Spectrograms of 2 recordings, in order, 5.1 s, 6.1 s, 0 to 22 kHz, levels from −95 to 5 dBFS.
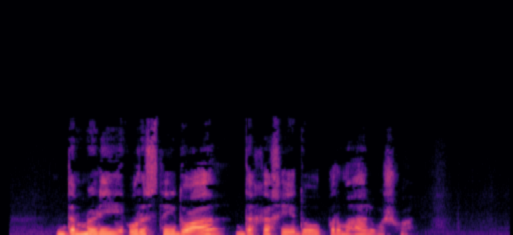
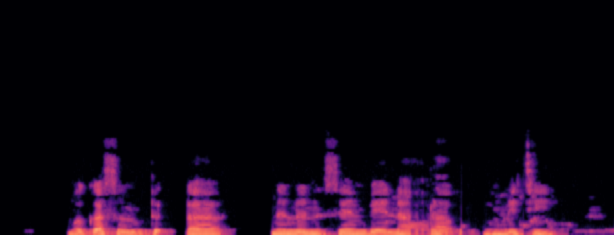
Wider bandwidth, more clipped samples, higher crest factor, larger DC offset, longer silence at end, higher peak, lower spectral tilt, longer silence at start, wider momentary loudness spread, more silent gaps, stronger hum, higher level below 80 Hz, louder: first, 10.5 kHz vs 8 kHz; neither; about the same, 18 dB vs 18 dB; neither; first, 1.05 s vs 0.2 s; about the same, -8 dBFS vs -6 dBFS; about the same, -7 dB/octave vs -7 dB/octave; second, 0.55 s vs 0.7 s; first, 13 LU vs 9 LU; second, none vs 1.78-1.82 s, 2.49-2.53 s, 2.59-2.63 s; neither; second, -74 dBFS vs -62 dBFS; about the same, -24 LUFS vs -23 LUFS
